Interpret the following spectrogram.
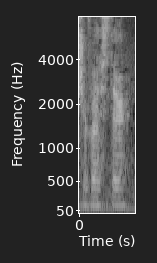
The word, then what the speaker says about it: Jilvester: 'cause I was having trouble reading his name, but I believe it's pronounced Jilvester, or Joe for short, as they call him.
